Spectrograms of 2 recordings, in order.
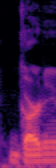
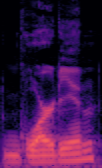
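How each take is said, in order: First: The U is silent, starting with a hard g. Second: The U is sounded as a w after g. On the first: The speaker calls it right. "some words with a silent U" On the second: The speaker calls it wrong. "is not"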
